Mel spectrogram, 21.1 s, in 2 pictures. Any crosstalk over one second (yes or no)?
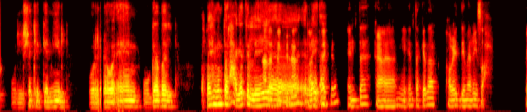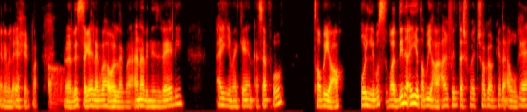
no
